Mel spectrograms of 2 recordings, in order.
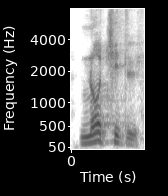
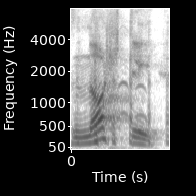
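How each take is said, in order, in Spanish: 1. El nombre termina con un sonido 'itl'. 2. El nombre termina con un sonido 'tli'. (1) "en el evento le decía Nochitl, y ya después él me corrigió" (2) "Es Nochtli"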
